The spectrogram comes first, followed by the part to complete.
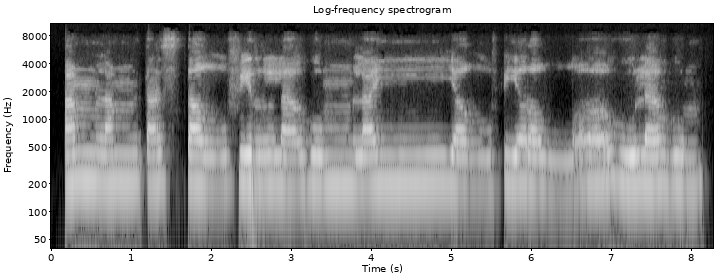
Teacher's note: yang berdekatan dengan ghain sukun harus tetap tipis dulu, ghainnya yang tebal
